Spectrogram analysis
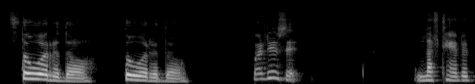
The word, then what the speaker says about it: zurdo: And I think does he pronounce it zurdo? Because he's from the south. So I think he does say it as zurdo. In the south of Spain, they would say zurdo.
